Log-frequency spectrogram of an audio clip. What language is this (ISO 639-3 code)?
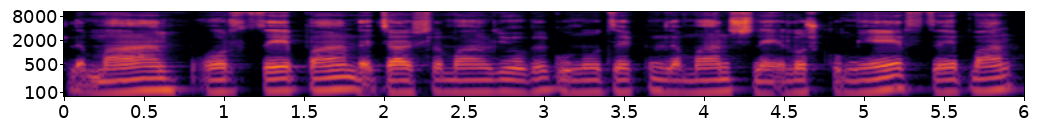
ztg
